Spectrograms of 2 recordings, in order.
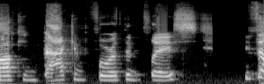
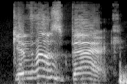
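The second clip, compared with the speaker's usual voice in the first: loud, slow indignant yell; demanding shout; 5 semitones higher, 4 dB louder, slower than usual. Acted. Gil lunging at the spirit for his clothes, shouting. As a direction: lunge and demand them back.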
